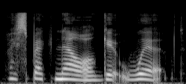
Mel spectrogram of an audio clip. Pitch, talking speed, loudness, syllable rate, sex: 225 Hz, 195 wpm, -15 LUFS, 4.1 syllables/s, female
